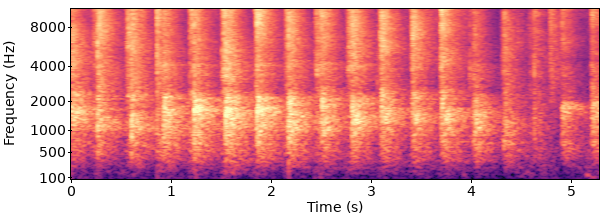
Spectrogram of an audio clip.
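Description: A small group of schoolchildren in a classroom clapping together, a quick, even rhythm of about a dozen sharp claps that swell and fade in regular pulses, close and clear with no talking.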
